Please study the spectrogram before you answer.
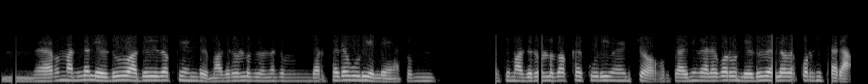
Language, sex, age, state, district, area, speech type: Malayalam, female, 60+, Kerala, Wayanad, rural, conversation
